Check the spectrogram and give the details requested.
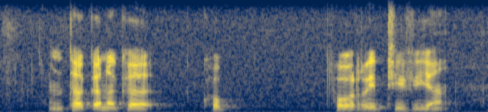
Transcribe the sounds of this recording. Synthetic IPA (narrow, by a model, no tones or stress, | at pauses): n̩t̪ʰakʼanakʰa | kʰɔ | pʰɔratʰivja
